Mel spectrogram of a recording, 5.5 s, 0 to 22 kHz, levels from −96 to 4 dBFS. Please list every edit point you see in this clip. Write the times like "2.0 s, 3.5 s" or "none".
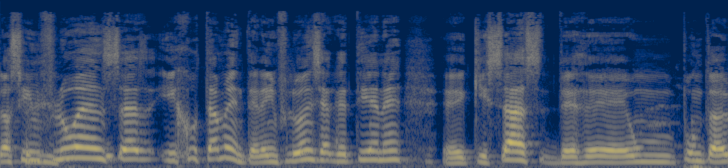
none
